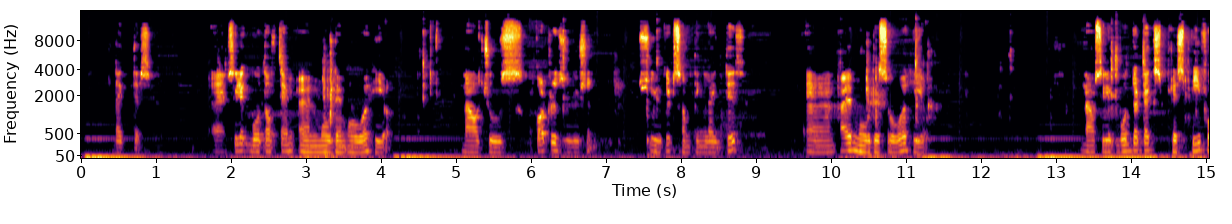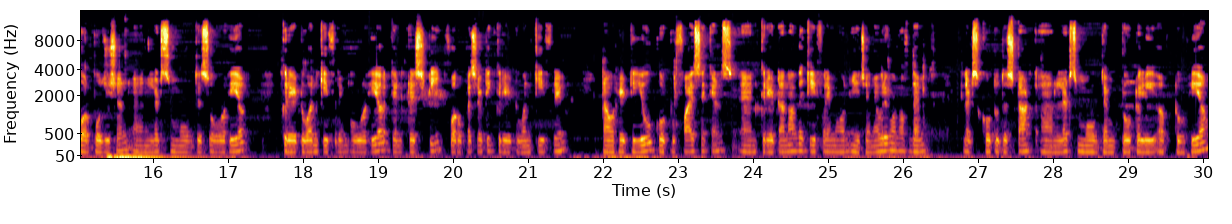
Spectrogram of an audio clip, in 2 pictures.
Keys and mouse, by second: 2.2 shift+click, 3.2 [, 4.4-6.0 drag, 6.2 space, 8.5-10.4 drag, 10.4 [, 11.1 space, 12.9 click, 13.9 shift+click, 14.7 p, 15.7-17.7 drag, 19.3 t, 20.3 click, 22.0 u, 22.8 click, 25.6 j, 26.3 j, 27.8-30.0 drag.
